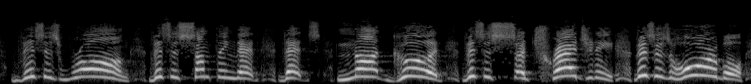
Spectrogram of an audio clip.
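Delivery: loud, high preacher's outcry; imitated public mourning. Preacher acts out Mordecai mourning in public, a loud lamenting outcry. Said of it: "publicly mourning and weeping and say".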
